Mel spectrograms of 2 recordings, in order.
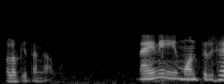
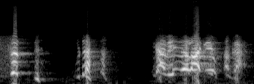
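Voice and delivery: much higher, loud shout; dramatic shout; 15 dB louder than usual. Acted. Preacher warning about diet pills, sudden loud shout. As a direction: shout it like the body is sealed shut.

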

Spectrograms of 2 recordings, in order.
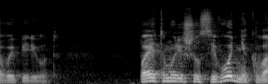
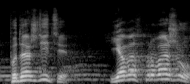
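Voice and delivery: higher, urgent plea to wait; raised-pitch hurried offer; urgent calling; 8 semitones higher than usual. Acted. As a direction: call after someone who is leaving. Man calls after departing girl.

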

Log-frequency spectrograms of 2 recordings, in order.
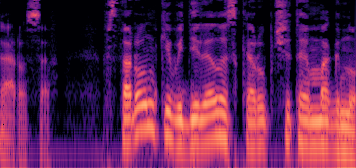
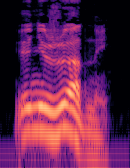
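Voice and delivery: playful protest; 9 semitones higher, 10 dB louder than usual. Acted. Protests smiling.

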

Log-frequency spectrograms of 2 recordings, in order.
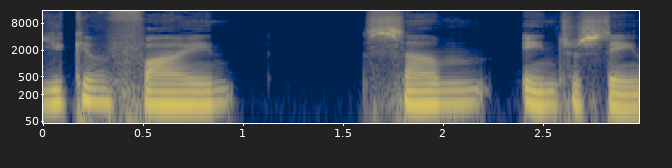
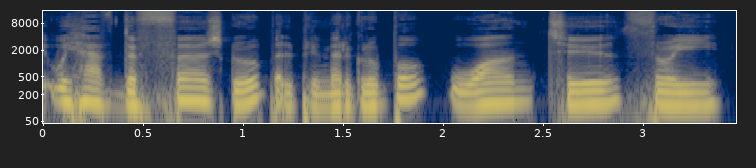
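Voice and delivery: ordinary delivery

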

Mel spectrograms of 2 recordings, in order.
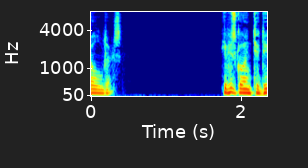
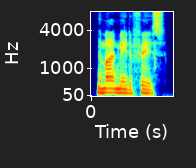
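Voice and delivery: ordinary delivery

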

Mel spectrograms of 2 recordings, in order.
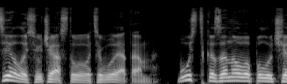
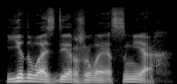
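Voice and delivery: plain reading voice

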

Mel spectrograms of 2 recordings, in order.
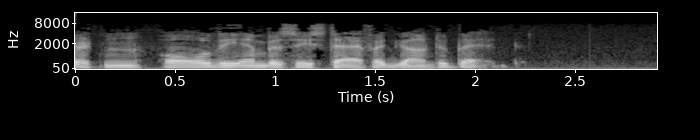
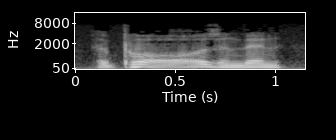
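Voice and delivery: plain reading voice

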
